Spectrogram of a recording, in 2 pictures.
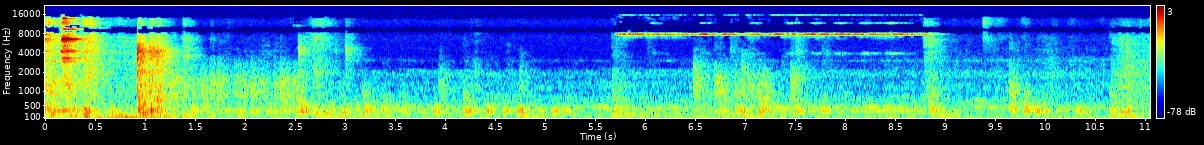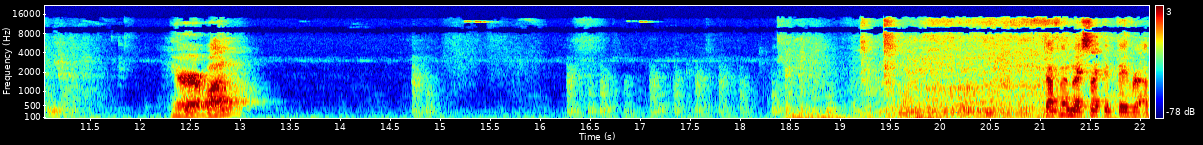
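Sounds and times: elevator doors sliding shut: 0:00.0 - 0:11.8, 0:16.4 - 0:22.0
low hum: 0:00.7 - 0:12.3
thin high whine: 0:05.6 - 0:11.4.

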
